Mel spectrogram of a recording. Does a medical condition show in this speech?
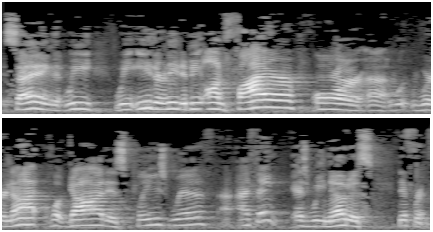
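No.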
